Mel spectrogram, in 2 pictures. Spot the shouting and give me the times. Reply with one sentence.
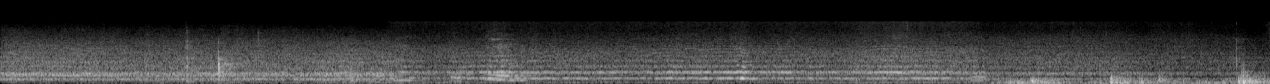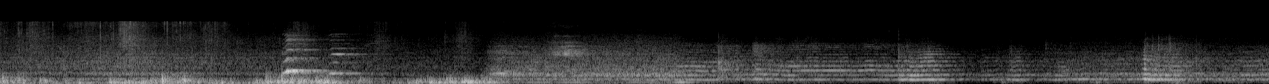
The shouting can be heard from 15.5 to 16.1 s.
